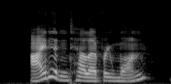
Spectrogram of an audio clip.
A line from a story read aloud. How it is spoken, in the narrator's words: Merlin says hotly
